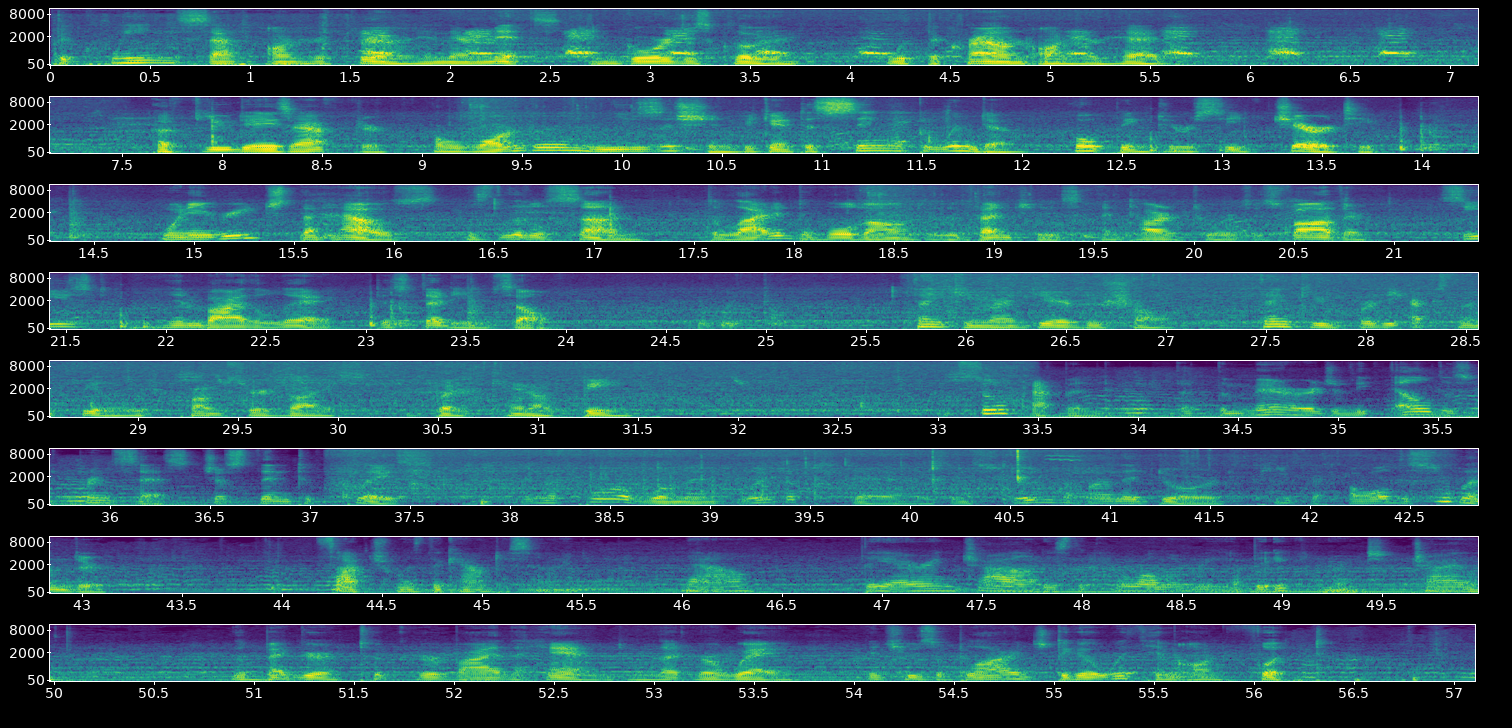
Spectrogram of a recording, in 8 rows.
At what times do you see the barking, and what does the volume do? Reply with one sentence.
The barking can be heard from 1.5 to 6.8 s, at a steady volume.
